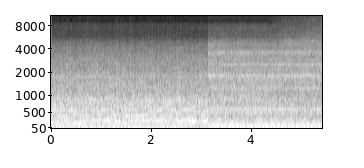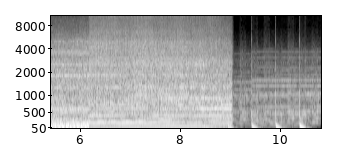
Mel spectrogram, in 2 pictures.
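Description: Ford 5000 tractor engine running steadily under load while it drives a disc mower through tall grass, in three shots that change at about three and six seconds in. Electronic music with a beat takes over about a second before the end.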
